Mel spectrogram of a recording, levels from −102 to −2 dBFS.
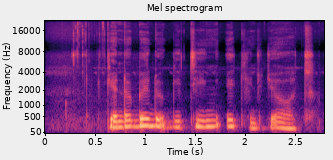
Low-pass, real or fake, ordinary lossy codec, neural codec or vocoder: none; fake; none; vocoder, 44.1 kHz, 128 mel bands every 512 samples, BigVGAN v2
